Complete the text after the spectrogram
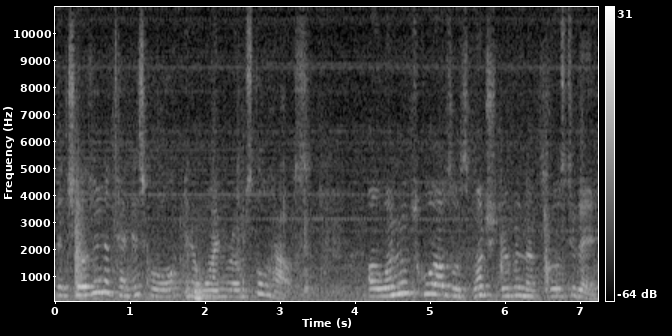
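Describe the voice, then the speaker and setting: A second grader, around seven or eight years old, reads a scripted narration aloud for readers theater in a high, expressive voice at a moderate pace. The recording is echoey, with a distant mic and a noisy background.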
